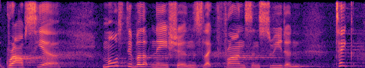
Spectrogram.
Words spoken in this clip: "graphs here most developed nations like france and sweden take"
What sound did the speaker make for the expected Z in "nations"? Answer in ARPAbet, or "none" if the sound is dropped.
S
